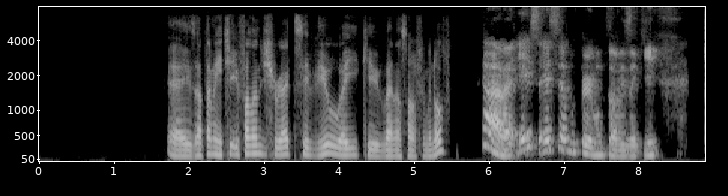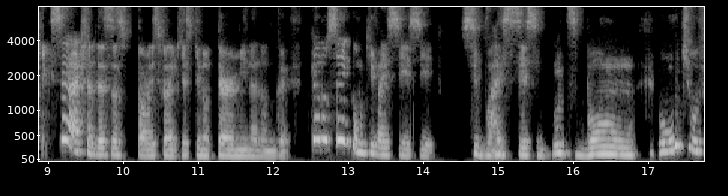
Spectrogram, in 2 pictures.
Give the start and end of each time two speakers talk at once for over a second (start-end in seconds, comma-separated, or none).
none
